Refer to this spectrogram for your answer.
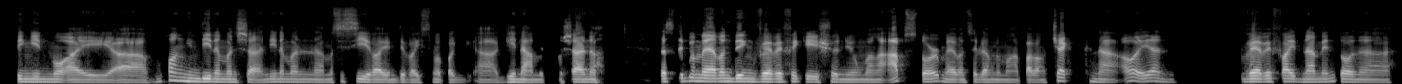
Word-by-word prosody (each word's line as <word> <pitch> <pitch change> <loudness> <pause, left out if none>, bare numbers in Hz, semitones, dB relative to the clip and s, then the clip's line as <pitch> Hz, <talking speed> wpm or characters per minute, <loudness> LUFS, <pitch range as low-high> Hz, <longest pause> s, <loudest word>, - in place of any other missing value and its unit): tingin 130 -1 0
mo 125 -1 +1
ay, 110 -1 0
ah, 100 -1 0
mukhang 160 - -1
hindi 135 -2 +3
naman 125 -2 0
siya 105 - 0
hindi 120 +4 -4
naman 120 -2 -4 0.2
masisira 120 -1 -1
yung 110 - -8
device 105 -2 -5
mo 110 - -7
'pag, 105 0 -6 0.2
ah, 105 -1 -5
ginamit 110 -4 -1
mo - - -10
siya 120 +2 +4
'no. 115 - +1 0.6
'Tas 135 - +1
'di 150 - -2
ba 160 - +1
meron 145 -1 +7
ding 140 -1 +4
verification 130 -1 +2
yung 110 0 -5
mga 110 0 -2
app - - +4
store, 130 +1 -1
meron 115 -5 -4
silang 110 -1 -4
nung 105 -1 -8
mga 105 - -7
parang 105 -1 -2
check 165 -1 +2 0.2
na 115 -4 -3
oo - - +1
ayan 135 -6 -3 0.7
verified 135 0 +3
namin 125 +2 -1
'to 125 -2 +1
na 110 -1 -6
120 Hz, 185 wpm, -23 LUFS, 110-130 Hz, 0.7 s, meron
